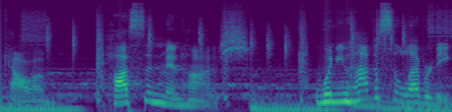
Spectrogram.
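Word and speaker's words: Hasan Minhaj: People always mispronounce it. They're always like, Hassan Minhaj, Hussein.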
